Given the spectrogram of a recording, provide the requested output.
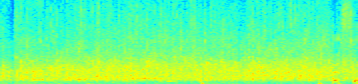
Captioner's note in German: Gelächter; Applaus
